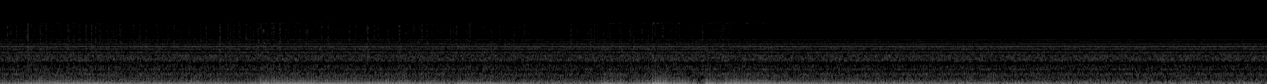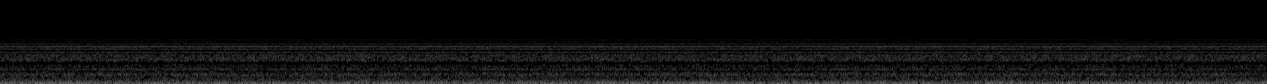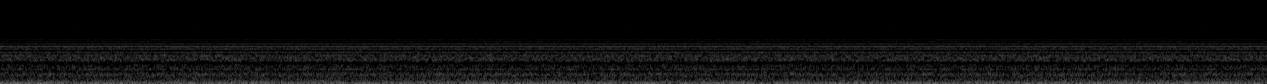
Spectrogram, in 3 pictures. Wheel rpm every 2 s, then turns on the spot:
0, 0, 0, 0, 0, 0, 0, 0, 0, 0, 0, 0, 0, 0, 0, 0, 0, 0, 0.
none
